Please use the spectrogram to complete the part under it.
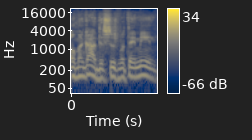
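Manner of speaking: panicked-sounding voice. Telling of falling face-first into deep snow, retelling own panic. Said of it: "and I'm like panicking".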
